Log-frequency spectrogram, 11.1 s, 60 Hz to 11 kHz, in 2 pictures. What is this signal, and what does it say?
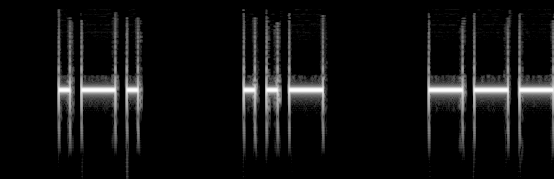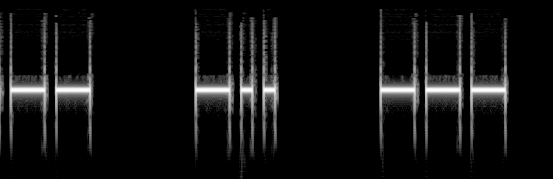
Morse code, heard as a keyed tone, about 10 wpm, spaced as for 6 wpm, 800 Hz. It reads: RU0DO
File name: LEZIONI / 7 GF9Z / 7 G ws 10wpm 3843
